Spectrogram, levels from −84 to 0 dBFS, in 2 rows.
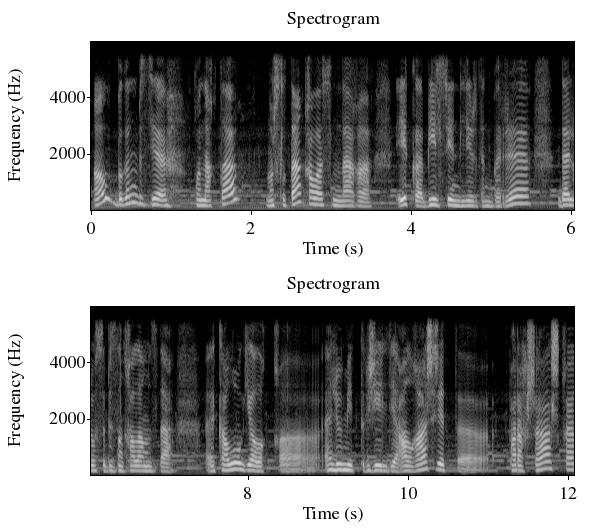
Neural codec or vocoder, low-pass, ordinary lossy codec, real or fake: none; 5.4 kHz; none; real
